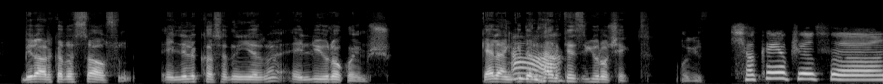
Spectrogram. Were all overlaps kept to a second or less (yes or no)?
yes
